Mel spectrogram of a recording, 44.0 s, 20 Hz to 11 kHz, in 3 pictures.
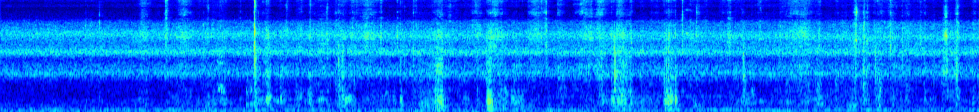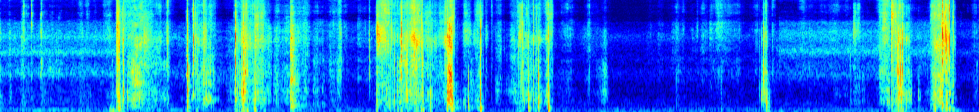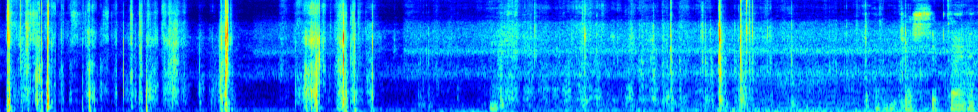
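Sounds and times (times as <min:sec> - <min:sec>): hands scraping wiring harness: 0:03.8 - 0:23.0, 0:27.7 - 0:32.9, 0:36.7 - 0:44.0.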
